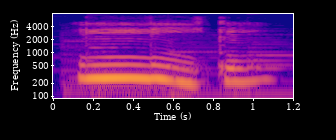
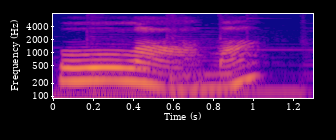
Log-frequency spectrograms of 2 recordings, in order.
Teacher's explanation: у слові лійки звук ль м'який у слові Лама звук л твердий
